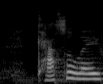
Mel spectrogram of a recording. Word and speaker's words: cassoulet: like making that day cassoulet for everyone today if you say it right it rhymes Castle a is a common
